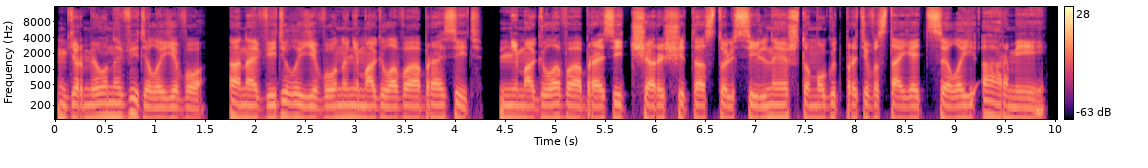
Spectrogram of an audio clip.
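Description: A man reads an audiobook in a fairly low, clear, resonant voice, keeping a steady, measured pace. The recording is dry and close, with no room sound at all.

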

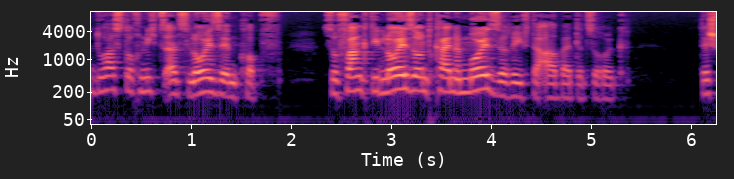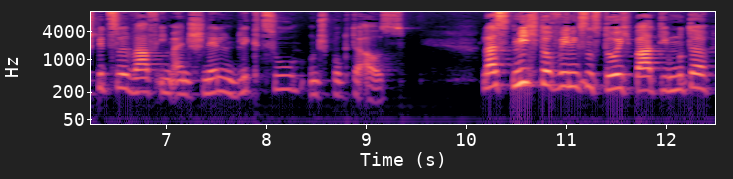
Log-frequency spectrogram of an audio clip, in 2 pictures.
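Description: A woman narrates a classic radio play. Her telling is calm and even, with a middle voice that stays steady from line to line. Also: mid-range voice.

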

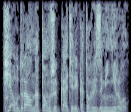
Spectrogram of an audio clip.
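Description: A man's voice: a little high, animated, fast, dry recording, clean studio sound. A man voicing a tense young male cat-like alien engineer who snaps harshly at his companion, in an audiobook. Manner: harsh, snapping. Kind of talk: audiobook character voice.

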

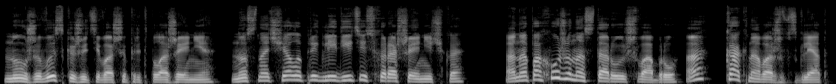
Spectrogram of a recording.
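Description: A man voicing a drunken, cruel old woman who scolds and mocks in a loud, theatrical way. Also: medium pitch, big pitch swings, normal speed, no echo, clean studio sound, lightly acted. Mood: mocking. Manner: sneering, scolding, loudly theatrical.

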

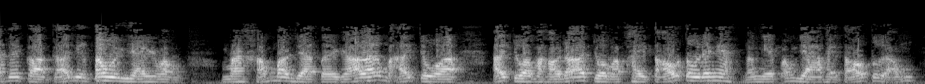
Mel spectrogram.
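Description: A man's voice: mid-range voice, fairly bright tone. A man, a Buddhist monk giving a dharma lecture in a folksy, colloquial way and acting out voices in his stories. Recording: roomy, dull lo-fi recording.

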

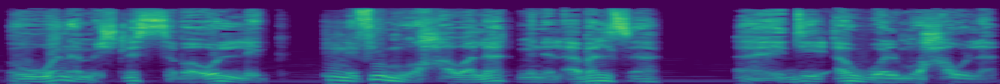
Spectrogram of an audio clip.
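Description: Brief: man doing a steady Egyptian jinn king, deep husky voice, reassuring. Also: fast, no room sound, soft background music, full character voice. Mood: calm. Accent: Egyptian Arabic. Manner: reassuring, calm.

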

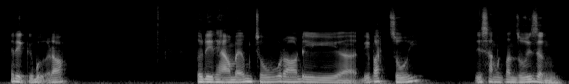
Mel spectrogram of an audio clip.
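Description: A young man, telling a rambling story live to his listeners, repeating words and chatting with them. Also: mid-range voice. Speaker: storyteller host. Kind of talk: casual spoken storytelling to a live audience.

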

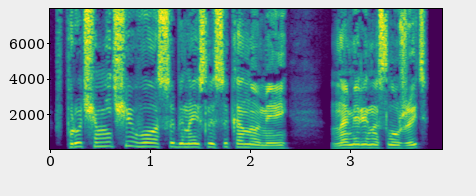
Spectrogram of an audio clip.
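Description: A man's voice: high voice, expressive, brisk, dry recording, studio quality, pitched above the performer's own voice. A man reading aloud and voicing a proud, ironic young noblewoman in a storybook reading. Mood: mock surprise. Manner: haughty, ironic questioning.

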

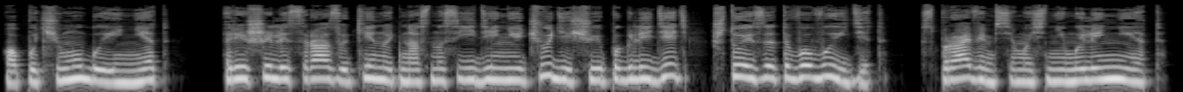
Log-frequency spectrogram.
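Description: A woman's voice: mid-range voice, fairly even intonation, normal speed, a little mellow, no room sound, studio quality, close to an everyday voice. A woman voicing a timid, chubby young man who is nervous and easily frightened. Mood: uneasy.

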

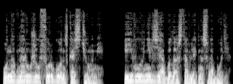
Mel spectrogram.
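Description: A man reading an audiobook voices a cruel woman priestess who speaks calmly and coolly. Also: on the high side, a little fast, husky, dry recording, clean studio sound, pitched above the performer's own voice. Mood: calm, cold. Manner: calm, cool, matter-of-fact.

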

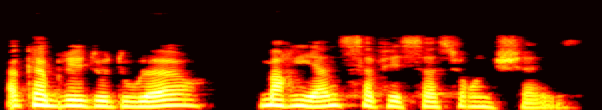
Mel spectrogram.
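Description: A woman reading a literary audiobook with steady, expressive narration. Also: deep voice, moderate pace, no echo. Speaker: audiobook reader. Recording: dull dry lo-fi audio.

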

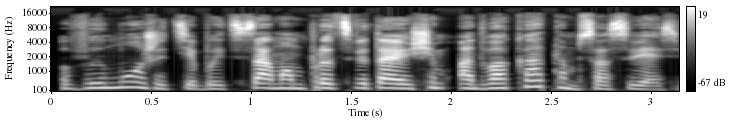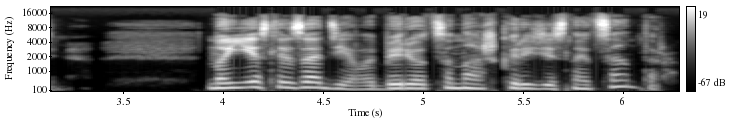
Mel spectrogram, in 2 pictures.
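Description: A woman reading a novel aloud in an earnest, expressive audiobook narration. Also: mid-range voice, brisk, dry recording. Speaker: audiobook reader. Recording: dry close studio sound.

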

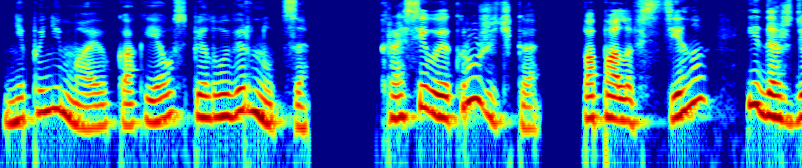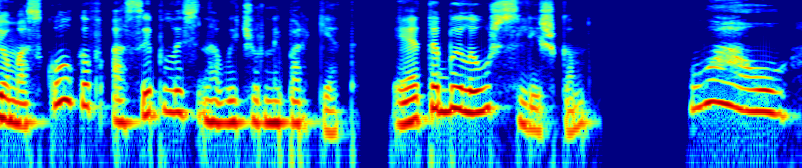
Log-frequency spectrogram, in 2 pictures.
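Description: A woman reading a first-person audiobook with expressive storytelling. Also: lowish voice, moderate pace, no room sound, clean studio sound. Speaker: narrator. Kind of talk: audiobook narration.

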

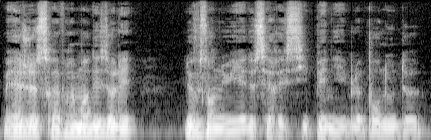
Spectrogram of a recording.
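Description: A man's voice: on the low side, completely flat delivery, a little fast, mellow, husky. A man voicing a scheming young orphaned heiress who complains melodramatically, reading an audiobook. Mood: spiteful. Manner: plaintive, melodramatic.

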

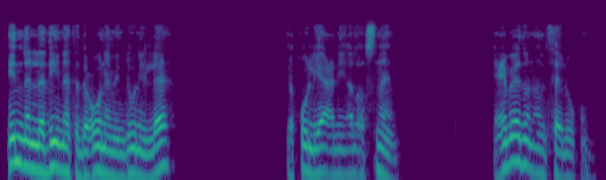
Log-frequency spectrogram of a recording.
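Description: Egyptian male teacher, rapid text reading with casual asides, dry dull recording. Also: medium pitch, dark tone, no room sound. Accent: Egyptian Arabic. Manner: reads classical Arabic quickly, then breaks into colloquial comments. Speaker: teacher reading a Quran commentary. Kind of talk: fast reading of a classical text with spoken asides.

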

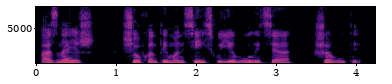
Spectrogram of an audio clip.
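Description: A man voicing a hopeful, eager young mother who teases gently. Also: high-pitched, a little slow, no room sound, studio quality.

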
